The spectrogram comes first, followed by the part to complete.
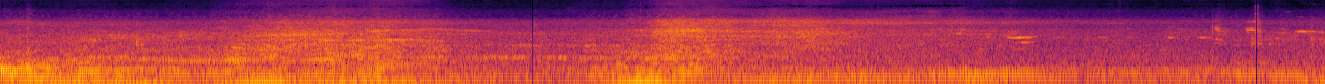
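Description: City street ambience: traffic noise that swells and fades twice, with faint voices in the background.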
